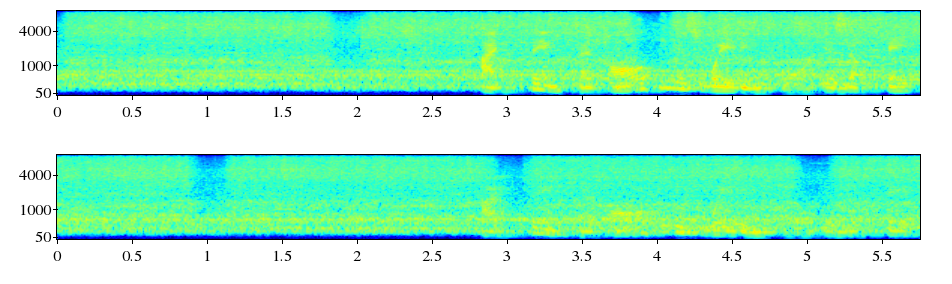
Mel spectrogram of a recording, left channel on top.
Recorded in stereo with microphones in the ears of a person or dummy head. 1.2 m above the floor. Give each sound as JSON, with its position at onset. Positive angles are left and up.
{"t": 2.8, "sound": "a man speaking", "side_deg": 65, "distance_m": 0.7}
